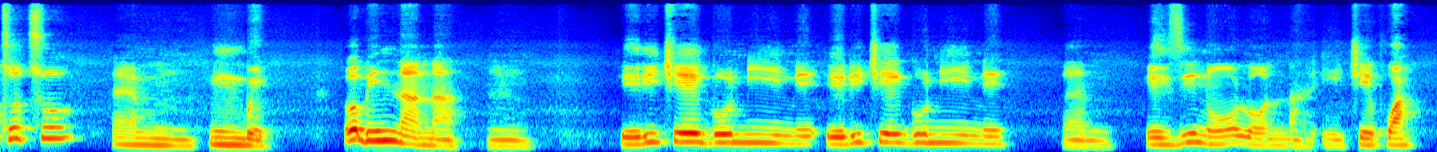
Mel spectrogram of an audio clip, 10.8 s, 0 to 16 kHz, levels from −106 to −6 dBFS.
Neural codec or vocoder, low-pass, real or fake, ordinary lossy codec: autoencoder, 48 kHz, 32 numbers a frame, DAC-VAE, trained on Japanese speech; 14.4 kHz; fake; MP3, 96 kbps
